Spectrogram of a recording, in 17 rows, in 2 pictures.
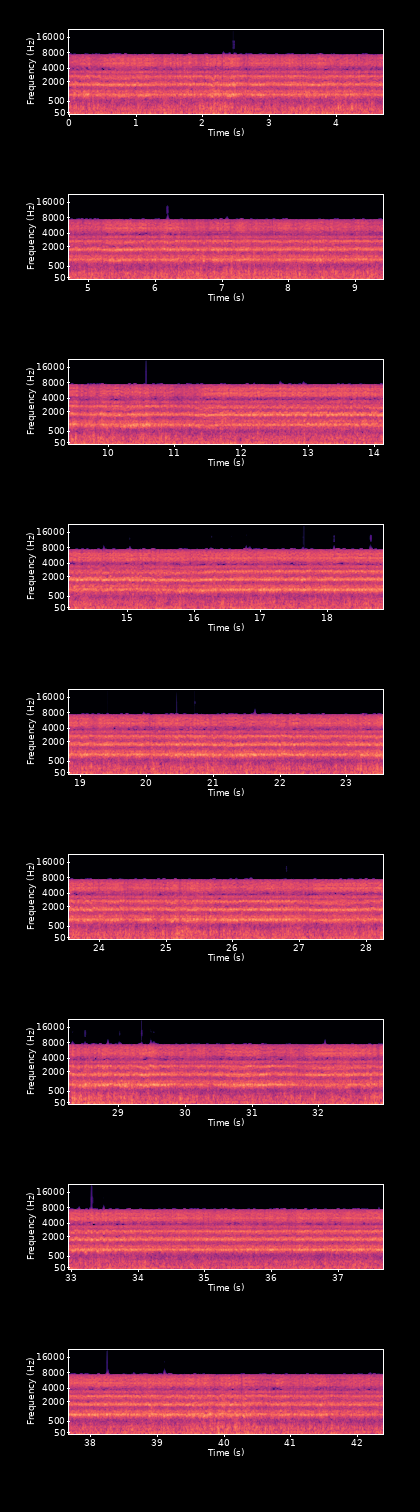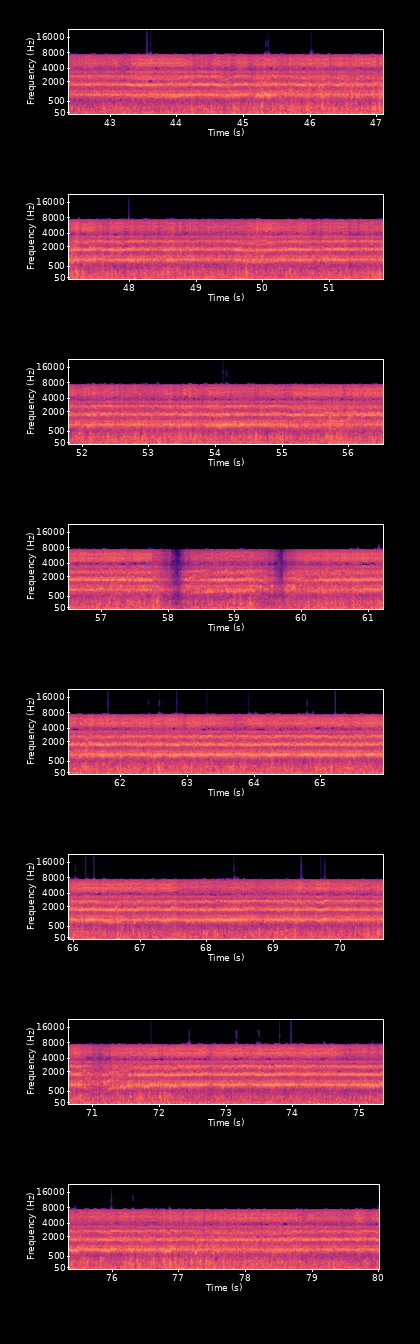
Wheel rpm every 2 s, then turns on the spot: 230, 230, 230, 230, 230, 220, 190, 200, 230, 240, 230, 230, 230, 220, 220, 230, 220, 240, 230, 230, 230, 230, 220, 220, 230, 230, 230, 220, 190, 130, 190, 230, 230, 230, 230, 180, 230, 220, 220, 220.
none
